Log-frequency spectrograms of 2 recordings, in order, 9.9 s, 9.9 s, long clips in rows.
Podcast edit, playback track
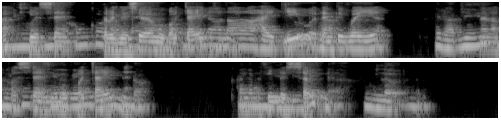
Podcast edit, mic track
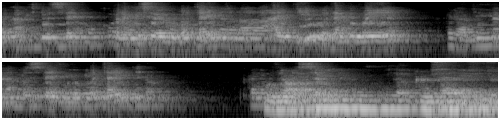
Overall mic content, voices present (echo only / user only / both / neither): both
